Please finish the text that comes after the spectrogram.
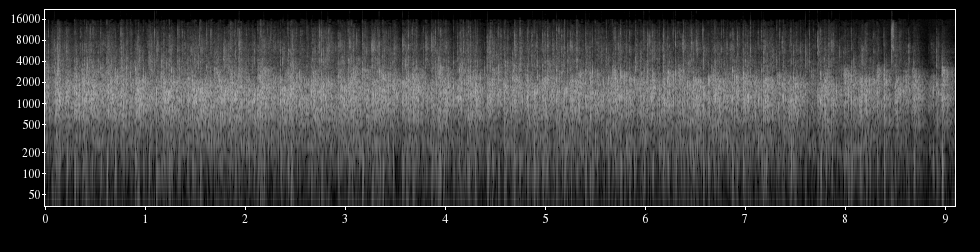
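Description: Sustained, loud audience applause with many hands clapping in a dense, continuous wash, holding steady throughout before tapering slightly at the very end; no one speaks over it.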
